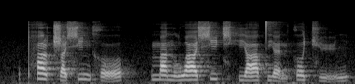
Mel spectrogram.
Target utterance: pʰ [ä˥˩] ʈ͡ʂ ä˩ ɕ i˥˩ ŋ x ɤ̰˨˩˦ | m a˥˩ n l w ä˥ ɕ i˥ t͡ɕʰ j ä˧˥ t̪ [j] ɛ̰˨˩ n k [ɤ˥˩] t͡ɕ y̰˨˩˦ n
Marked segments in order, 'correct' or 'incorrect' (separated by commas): correct, correct, correct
